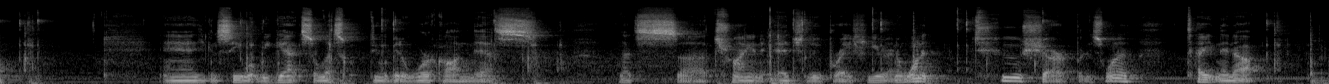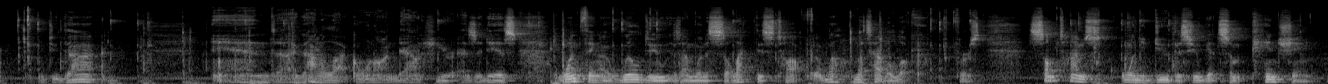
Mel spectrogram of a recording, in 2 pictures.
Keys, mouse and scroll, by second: 0.0 middle click, 3.2 Tab, 4.4-7.5 middle drag, 7.6 ctrl+r, 9.1 Tab, 13.0 Tab, 15.1 a, 18.9 ctrl+Tab, 21.8 a, 22.1 Tab.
